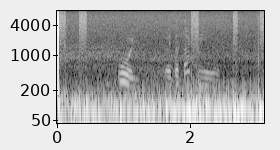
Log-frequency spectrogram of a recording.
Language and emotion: Russian, positive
